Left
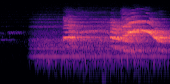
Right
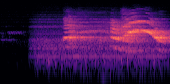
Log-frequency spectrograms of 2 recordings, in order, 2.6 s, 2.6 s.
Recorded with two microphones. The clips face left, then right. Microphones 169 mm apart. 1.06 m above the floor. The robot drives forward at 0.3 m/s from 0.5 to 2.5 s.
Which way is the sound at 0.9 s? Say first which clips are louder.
Even; 25° right (ahead or behind).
